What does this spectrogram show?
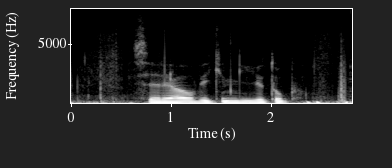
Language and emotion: Russian, neutral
